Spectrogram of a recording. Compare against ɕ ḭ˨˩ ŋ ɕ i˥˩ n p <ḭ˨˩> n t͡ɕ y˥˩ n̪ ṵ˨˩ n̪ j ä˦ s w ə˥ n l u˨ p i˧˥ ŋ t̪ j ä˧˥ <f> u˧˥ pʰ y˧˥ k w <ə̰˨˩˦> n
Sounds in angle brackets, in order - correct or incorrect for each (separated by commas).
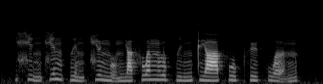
correct, correct, correct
